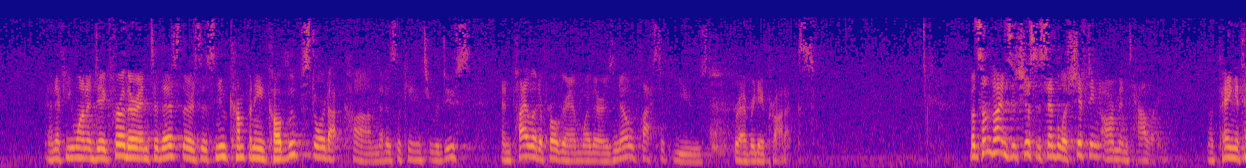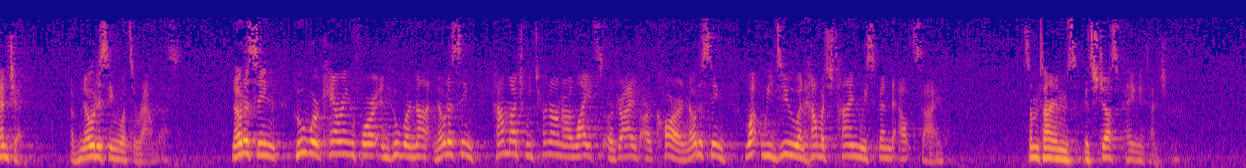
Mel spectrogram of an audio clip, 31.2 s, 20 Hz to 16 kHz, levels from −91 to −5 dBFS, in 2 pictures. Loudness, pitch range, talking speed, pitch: -31 LUFS, 145-205 Hz, 170 wpm, 180 Hz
